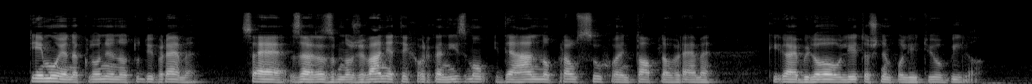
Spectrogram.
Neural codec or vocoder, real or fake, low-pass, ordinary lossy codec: none; real; none; none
